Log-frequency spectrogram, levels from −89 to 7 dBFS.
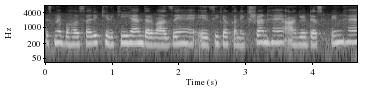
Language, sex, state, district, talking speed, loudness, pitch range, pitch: Hindi, female, Delhi, New Delhi, 180 wpm, -16 LUFS, 195-225 Hz, 210 Hz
